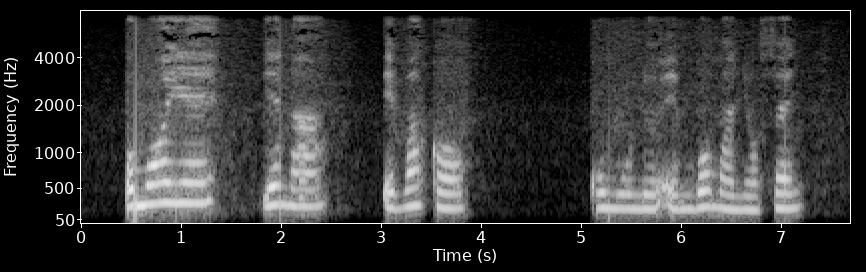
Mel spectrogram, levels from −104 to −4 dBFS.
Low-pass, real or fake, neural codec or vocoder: 7.2 kHz; real; none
